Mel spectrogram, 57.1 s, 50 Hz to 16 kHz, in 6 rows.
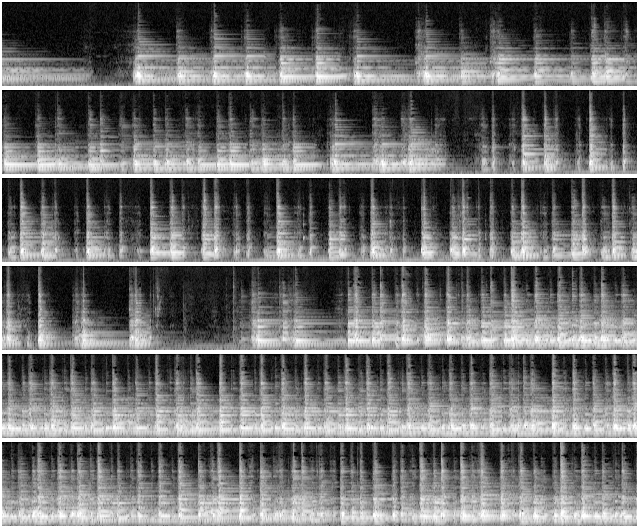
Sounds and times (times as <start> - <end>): Banjo: 0.0 - 57.1
Guitar: 0.0 - 57.1
Mandolin: 0.0 - 57.1.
